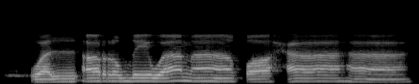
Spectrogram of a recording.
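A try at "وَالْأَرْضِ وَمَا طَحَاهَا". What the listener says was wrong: Nah, kadarnya sama yang di tengah sama yang di akhir. Jangan dikurangin ya. Wal ardi wa ma tahaha. Sama.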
